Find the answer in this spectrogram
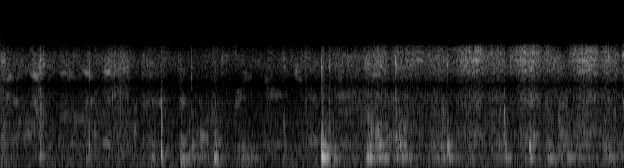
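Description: Sewer inspection camera's push cable being pulled back out of the line: irregular rubbing and scraping with scattered clicks and knocks, one sharper knock a little past halfway.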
